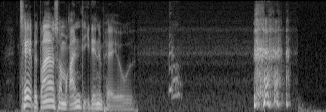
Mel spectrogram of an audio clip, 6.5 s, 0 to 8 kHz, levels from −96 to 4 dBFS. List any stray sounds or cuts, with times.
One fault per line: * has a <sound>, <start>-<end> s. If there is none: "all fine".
* has a bark, 3.3-3.7 s
* has a laugh, 5.1-5.8 s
